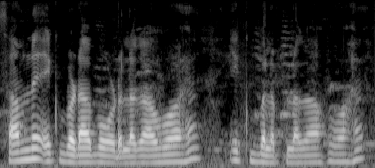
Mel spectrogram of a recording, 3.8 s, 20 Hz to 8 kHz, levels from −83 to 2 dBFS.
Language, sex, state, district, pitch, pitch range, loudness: Hindi, male, Uttar Pradesh, Saharanpur, 140 Hz, 125-155 Hz, -19 LUFS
